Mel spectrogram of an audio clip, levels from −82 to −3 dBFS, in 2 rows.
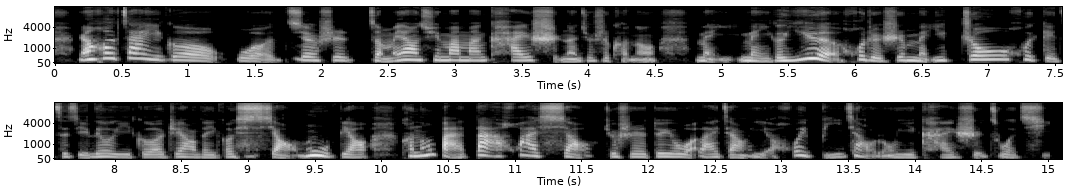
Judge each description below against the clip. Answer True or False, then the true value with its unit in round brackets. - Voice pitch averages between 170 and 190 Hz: False (200 Hz)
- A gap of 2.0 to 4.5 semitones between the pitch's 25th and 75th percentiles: False (5.3 semitones)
